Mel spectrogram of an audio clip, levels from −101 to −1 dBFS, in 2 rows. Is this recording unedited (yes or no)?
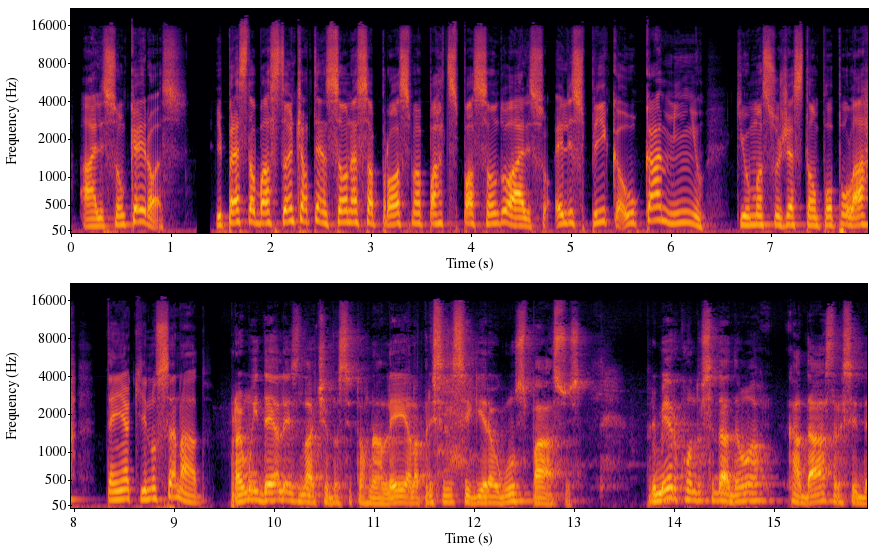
no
